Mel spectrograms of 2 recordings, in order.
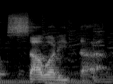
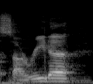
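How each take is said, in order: First: The middle has a clear 'wa' sound. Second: The name is shortened, without a middle 'wa' sound. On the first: This is how locals say it. The speaker calls it right. "If you're a local and you've been here long enough, you call it Rancho Sahuarita" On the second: This is how some non-locals say it. The speaker calls it wrong. "Some people call it Sarita"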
